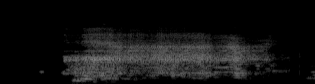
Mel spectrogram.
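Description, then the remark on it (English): A person blows a long, buzzing raspberry with the mouth, imitating a fart, sustained for about two seconds, with no talking. “…, you make any more fart noises?”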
